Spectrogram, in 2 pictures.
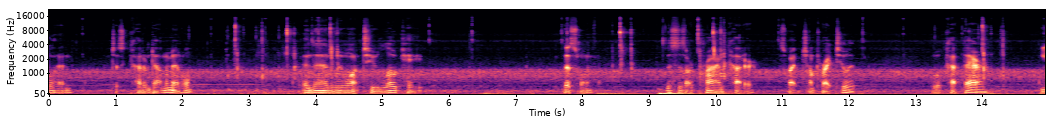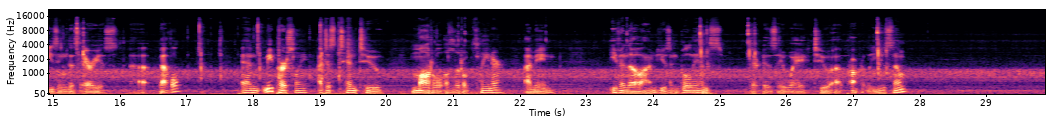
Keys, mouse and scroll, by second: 0.5-2.2 middle drag, 2.1 scroll down 3, 2.4 middle click, 2.9 shift+middle click, 3.5 a, 3.9 click, 4.2 q, 5.7-7.1 drag, 6.6-7.1 scroll down 1, 7.1-7.7 scroll up 1, 7.7 click, 9.3-9.9 scroll up 3, 9.9 alt+w, 10.9-13.3 drag, 12.8 middle click, 13.3 scroll down 1, 13.6 middle click, 14.1 shift+middle click, 14.9 shift+middle click, 15.3 h, 15.6 scroll down 1, 15.9 middle click, 17.3 shift+middle click, 18.5 shift+middle click, 19.3-20.5 scroll up 1, 21.0 click, 21.4-22.3 scroll up 3, 22.3-27.3 drag, 24.7 x, 25.4 z, 27.3 b.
